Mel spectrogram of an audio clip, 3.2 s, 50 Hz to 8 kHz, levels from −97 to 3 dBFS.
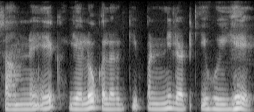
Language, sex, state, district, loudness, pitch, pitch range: Hindi, male, Madhya Pradesh, Dhar, -18 LUFS, 135 Hz, 130-145 Hz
